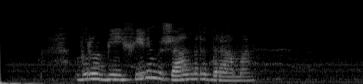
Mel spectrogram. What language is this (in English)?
Russian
